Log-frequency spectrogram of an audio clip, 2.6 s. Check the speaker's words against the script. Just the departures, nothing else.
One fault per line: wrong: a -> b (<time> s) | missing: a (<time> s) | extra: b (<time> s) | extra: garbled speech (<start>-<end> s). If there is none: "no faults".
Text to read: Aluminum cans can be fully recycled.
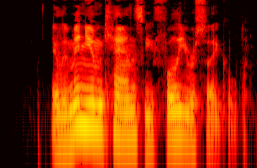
missing: can (1.4 s)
